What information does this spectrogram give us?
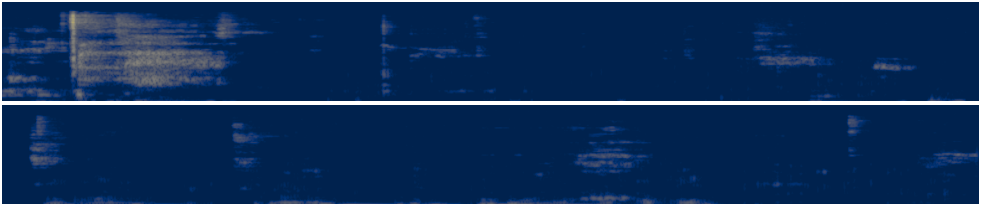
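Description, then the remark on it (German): A short burst of rustling handling noise, followed by a series of faint, sparse plastic clicks from a presentation clicker button being pressed several times at irregular intervals, with no talking. “Der Klick will nicht so ganz.”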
